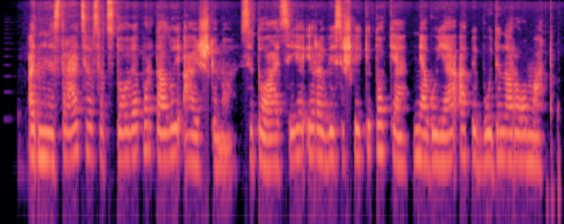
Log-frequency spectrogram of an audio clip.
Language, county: Lithuanian, Utena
